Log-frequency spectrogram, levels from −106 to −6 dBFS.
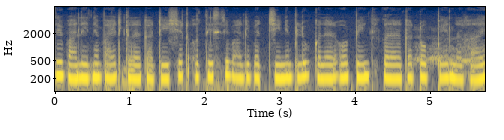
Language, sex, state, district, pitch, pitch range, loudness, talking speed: Hindi, female, Uttarakhand, Tehri Garhwal, 210 Hz, 205-220 Hz, -14 LUFS, 220 wpm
